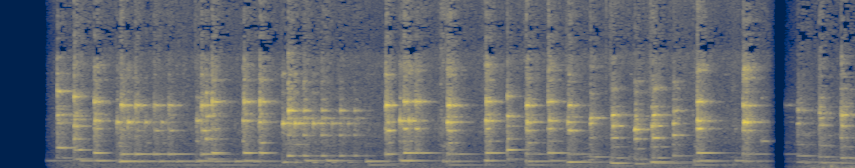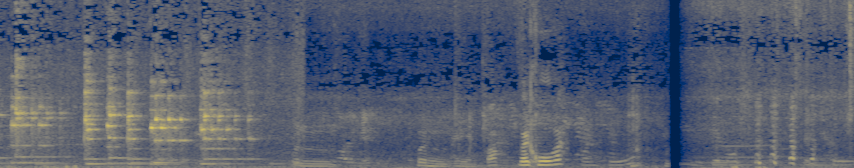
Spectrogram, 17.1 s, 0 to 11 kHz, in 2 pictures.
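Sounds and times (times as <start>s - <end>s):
xylophone melody: 0.5s - 11.6s.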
